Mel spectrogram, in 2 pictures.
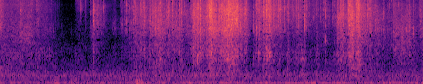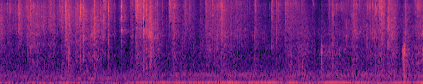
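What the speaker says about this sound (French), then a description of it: "Je vais tirer la toile comme ça pour essayer de l'aplatir un peu mieux." A diamond painting canvas and its plastic cover sheet pulled and flattened by hand, producing continuous close crinkling and rustling of plastic, quiet and uneven, with no talking.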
